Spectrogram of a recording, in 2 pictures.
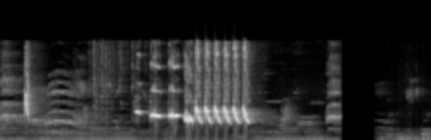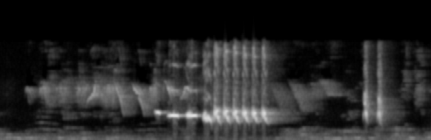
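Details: Nesting lined seedeater singing the pirate song twice: each phrase opens with high whistled notes and runs into a rapid string of around eight buzzy repeated notes, separated by a short gap with faint chatter.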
